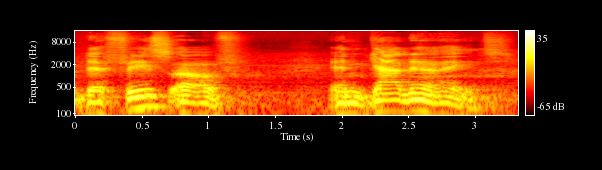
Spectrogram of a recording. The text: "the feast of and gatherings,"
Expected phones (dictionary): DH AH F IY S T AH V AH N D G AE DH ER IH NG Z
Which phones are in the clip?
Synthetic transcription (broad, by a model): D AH F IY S AH V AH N G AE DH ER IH NG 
